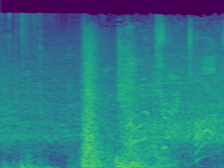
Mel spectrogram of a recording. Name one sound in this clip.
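A body slams hard onto a wrestling mat with a loud thud.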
